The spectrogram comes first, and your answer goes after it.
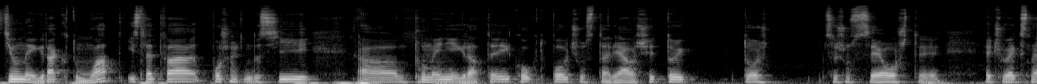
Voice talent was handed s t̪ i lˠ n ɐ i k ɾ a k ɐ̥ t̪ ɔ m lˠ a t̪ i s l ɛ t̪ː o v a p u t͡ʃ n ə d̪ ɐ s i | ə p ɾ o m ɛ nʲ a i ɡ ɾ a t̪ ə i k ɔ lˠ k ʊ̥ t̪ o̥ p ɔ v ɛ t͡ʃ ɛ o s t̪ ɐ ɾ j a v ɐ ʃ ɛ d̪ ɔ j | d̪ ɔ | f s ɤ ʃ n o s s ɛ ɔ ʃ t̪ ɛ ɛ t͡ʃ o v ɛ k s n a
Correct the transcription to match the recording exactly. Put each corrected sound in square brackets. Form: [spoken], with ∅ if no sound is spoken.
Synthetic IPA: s t̪ i lˠ n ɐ i [ɡ] ɾ a k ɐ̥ t̪ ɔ m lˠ a t̪ i s l ɛ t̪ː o v a p [ɔ] t͡ʃ n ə d̪ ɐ s i | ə p ɾ o m ɛ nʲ [i] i ɡ ɾ a t̪ ə i k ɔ lˠ k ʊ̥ t̪ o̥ p ɔ v ɛ t͡ʃ ɛ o s t̪ ɐ ɾ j a v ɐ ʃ ɛ [t̪] ɔ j | [t̪] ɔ | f s ɤ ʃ n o s s ɛ ɔ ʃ t̪ ɛ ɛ t͡ʃ o v ɛ k s n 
